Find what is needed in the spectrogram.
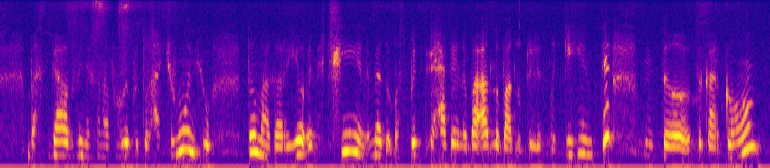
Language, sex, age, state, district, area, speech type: Kashmiri, female, 30-45, Jammu and Kashmir, Bandipora, rural, spontaneous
